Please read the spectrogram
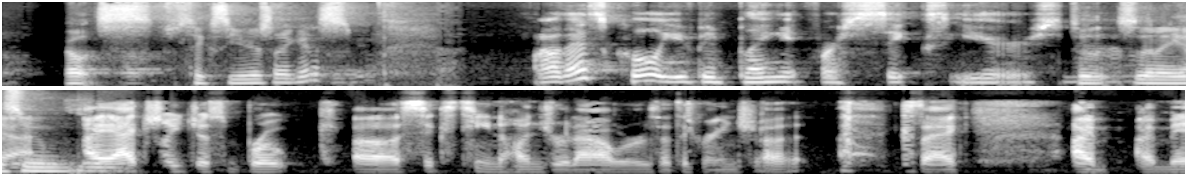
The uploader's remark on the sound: Sorry for the echo.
